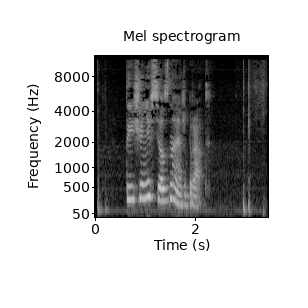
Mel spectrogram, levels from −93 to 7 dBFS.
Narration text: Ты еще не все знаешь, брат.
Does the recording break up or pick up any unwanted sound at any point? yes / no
no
